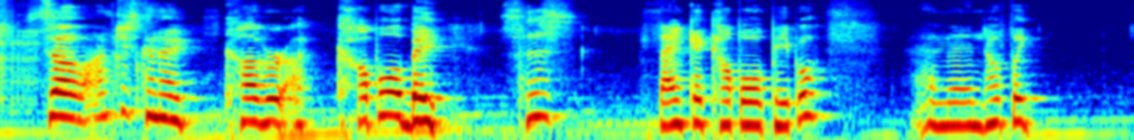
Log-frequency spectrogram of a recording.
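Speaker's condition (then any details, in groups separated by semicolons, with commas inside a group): Cerebral palsy; from birth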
